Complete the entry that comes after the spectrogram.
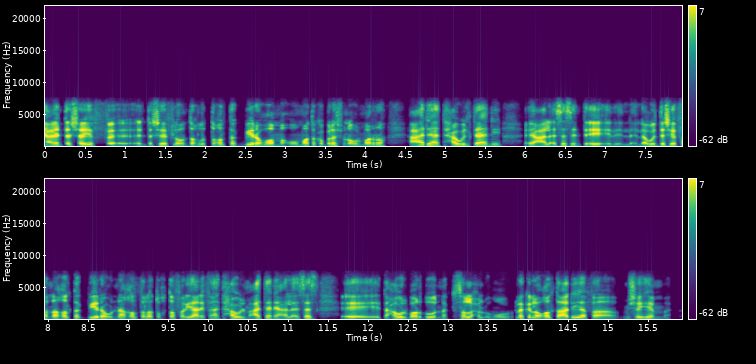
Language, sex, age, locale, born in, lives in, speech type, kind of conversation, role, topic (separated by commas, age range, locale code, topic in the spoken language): Arabic, male, 25-29, ar-EG, Egypt, Greece, conversation, podcast, host, ازاي تعتذر بطريقة تبيّن إنك صادق؟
